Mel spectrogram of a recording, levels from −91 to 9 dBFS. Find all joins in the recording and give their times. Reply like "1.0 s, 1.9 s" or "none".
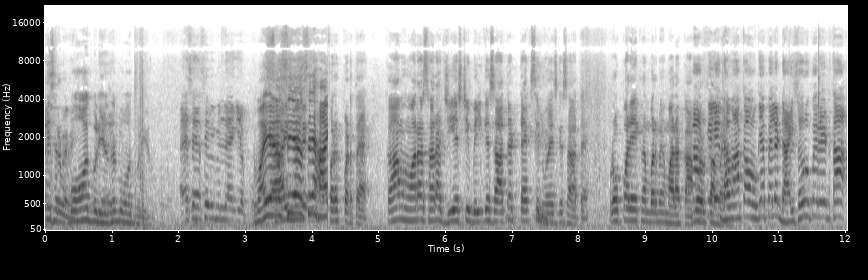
4.3 s, 9.7 s

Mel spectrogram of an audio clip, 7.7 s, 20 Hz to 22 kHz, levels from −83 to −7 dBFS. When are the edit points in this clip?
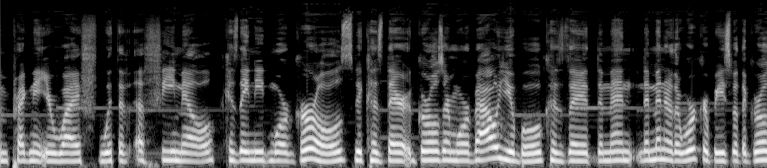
2.2 s

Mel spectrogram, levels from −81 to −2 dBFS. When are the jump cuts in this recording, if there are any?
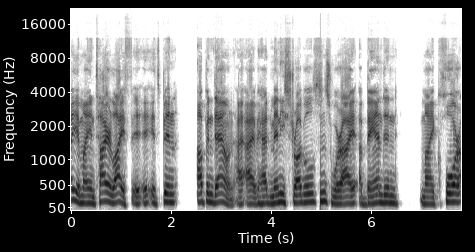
5.2 s

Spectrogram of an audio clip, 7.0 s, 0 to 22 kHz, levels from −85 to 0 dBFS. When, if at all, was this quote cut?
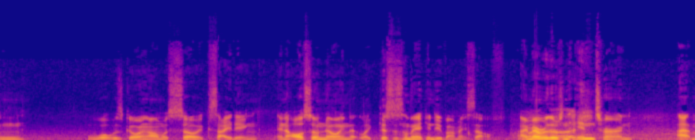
5.1 s

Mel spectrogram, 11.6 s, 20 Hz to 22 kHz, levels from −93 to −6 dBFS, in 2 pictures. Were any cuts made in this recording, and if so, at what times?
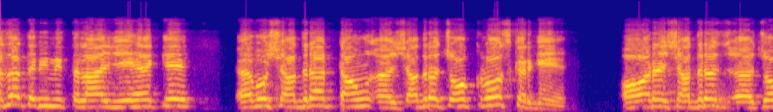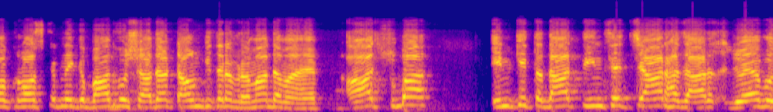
none

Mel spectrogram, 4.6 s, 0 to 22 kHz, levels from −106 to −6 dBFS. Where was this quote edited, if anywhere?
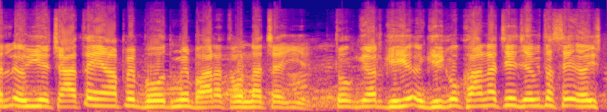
2.3 s

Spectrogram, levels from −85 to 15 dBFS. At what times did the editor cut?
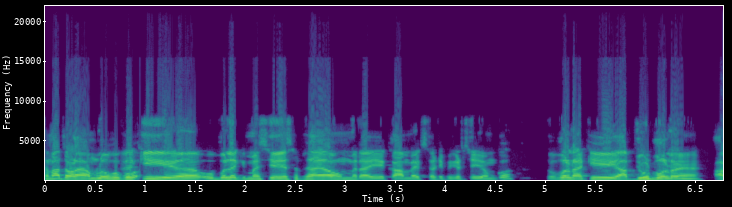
1.0 s

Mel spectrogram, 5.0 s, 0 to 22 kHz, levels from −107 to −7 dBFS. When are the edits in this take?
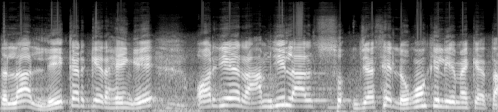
none

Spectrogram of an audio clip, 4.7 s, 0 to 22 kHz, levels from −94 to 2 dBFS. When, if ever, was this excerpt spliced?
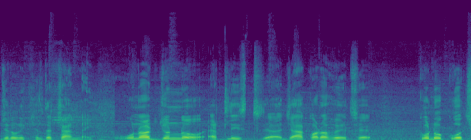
1.1 s

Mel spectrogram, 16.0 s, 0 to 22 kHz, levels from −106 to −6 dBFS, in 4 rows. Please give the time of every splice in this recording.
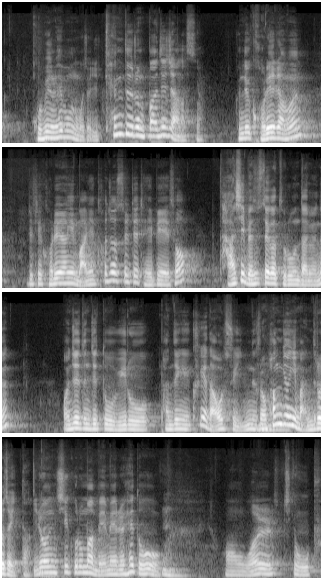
1.2 s, 6.6 s, 11.1 s, 12.3 s

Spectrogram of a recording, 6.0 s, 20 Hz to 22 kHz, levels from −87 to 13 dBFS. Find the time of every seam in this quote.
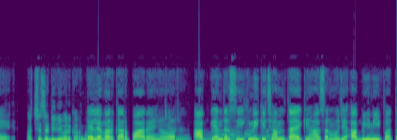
none

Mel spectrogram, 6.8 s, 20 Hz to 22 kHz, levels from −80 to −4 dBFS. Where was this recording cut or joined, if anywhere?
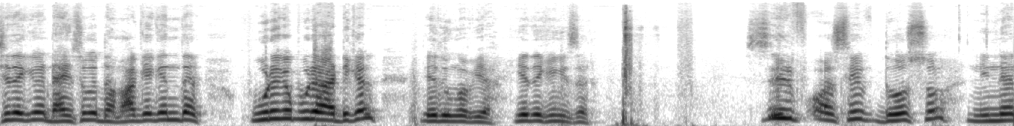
none

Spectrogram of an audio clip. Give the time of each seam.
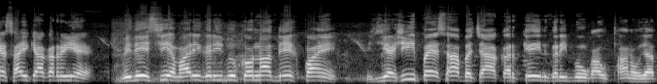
1.0 s

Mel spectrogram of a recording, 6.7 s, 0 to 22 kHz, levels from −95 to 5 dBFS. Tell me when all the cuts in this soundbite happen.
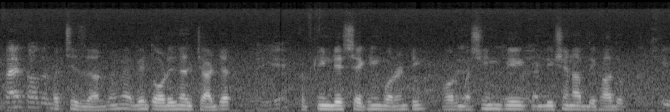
none

